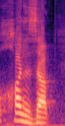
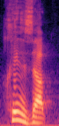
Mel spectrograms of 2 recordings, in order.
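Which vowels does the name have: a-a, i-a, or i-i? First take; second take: a-a; i-a. First: Both syllables have the vowel a. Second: The first syllable has i, the second a. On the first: "baris atas" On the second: "baris bawah"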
